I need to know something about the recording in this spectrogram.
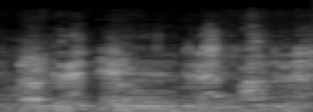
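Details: Pig giving a steady stream of rough grunts and short squealing snorts, closely packed with no gaps, mid-pitched and harsh throughout.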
